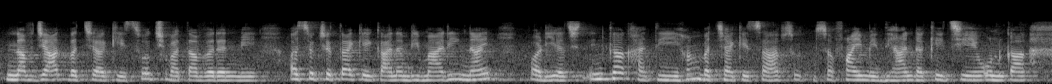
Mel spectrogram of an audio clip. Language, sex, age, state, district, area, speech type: Maithili, female, 30-45, Bihar, Madhubani, urban, spontaneous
